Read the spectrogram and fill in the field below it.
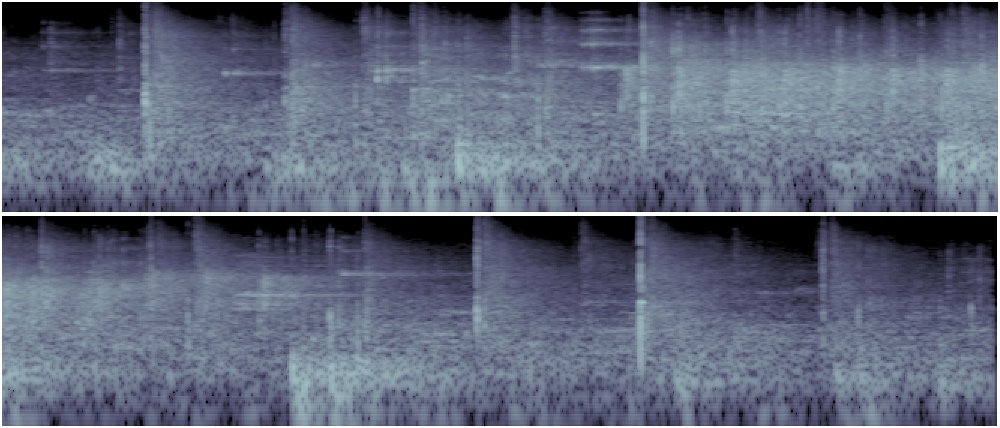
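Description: A shuttlecock is struck sharply back and forth by rackets in an echoing hall.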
